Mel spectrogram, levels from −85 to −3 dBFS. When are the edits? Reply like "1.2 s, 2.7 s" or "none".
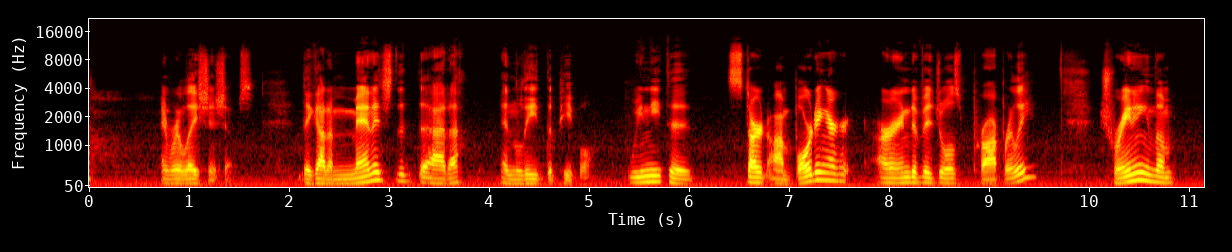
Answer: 5.3 s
